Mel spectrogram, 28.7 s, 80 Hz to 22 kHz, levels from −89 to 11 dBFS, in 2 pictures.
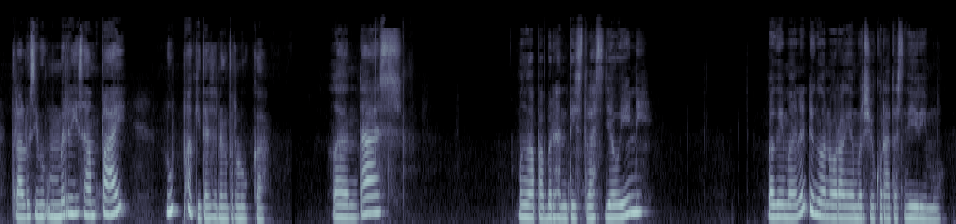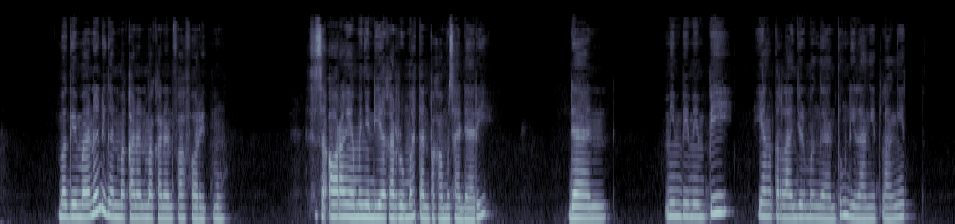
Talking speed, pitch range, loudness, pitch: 80 wpm, 200-230 Hz, -22 LUFS, 210 Hz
